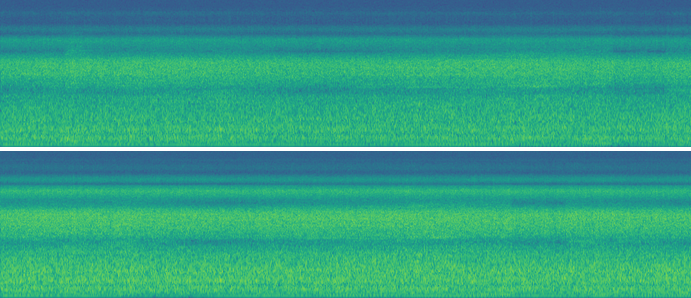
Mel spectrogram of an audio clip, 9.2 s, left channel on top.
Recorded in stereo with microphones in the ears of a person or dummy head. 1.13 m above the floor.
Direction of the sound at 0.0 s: 20° right (ahead or behind).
